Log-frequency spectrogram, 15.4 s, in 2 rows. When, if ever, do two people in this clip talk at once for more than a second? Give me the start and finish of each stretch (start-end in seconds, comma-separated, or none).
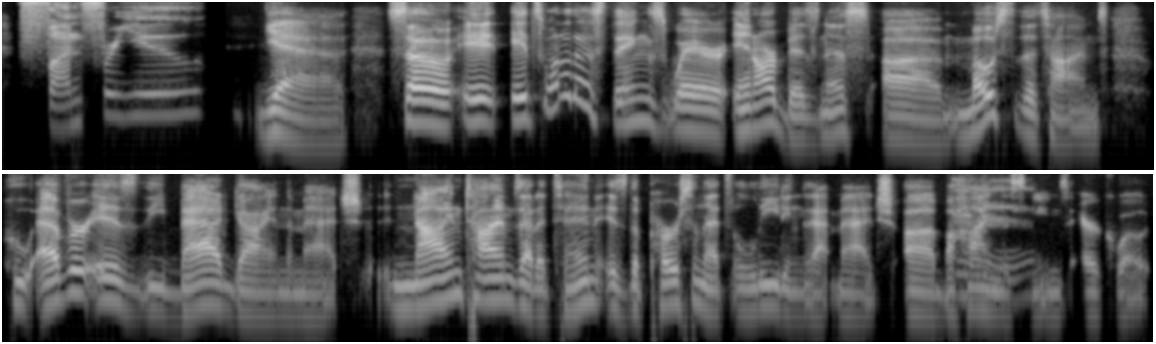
none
